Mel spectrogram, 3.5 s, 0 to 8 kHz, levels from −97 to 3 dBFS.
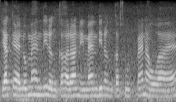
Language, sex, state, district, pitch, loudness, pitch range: Hindi, female, Haryana, Charkhi Dadri, 200 Hz, -17 LUFS, 190-210 Hz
